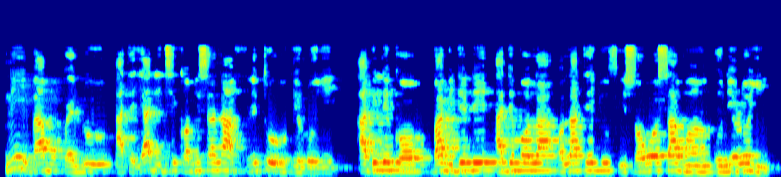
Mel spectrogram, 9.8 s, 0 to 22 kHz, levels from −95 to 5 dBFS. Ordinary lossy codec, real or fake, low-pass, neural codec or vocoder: none; real; 7.2 kHz; none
